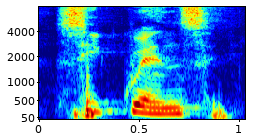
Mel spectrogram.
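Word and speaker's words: sequence: इन का मतलब में, SECQUENCE सीक्वेंस, ENCE। आखिरी में लिखा है ENCE, इसे पढ़ते हैं एंस, यानी आपको ENCE लिखा मिले तो उसका उच्चारण करना है एंस।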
